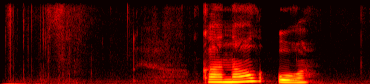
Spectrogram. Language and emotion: Russian, neutral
